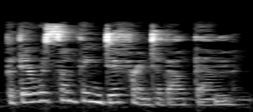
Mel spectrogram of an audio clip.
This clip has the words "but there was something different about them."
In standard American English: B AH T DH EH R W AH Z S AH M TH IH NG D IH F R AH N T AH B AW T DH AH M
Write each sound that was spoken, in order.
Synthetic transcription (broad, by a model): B AH T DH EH R W AH Z S AH M TH IH NG D IH F R AH N T AH B AW T DH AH M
